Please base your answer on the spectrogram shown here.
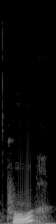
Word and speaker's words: pour: And that's easier because it's always pronounced ou. So, for instance, we have always, which is toujours. We have pour, like c'est pour toi. It means for, c'est pour toi. It is for you.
